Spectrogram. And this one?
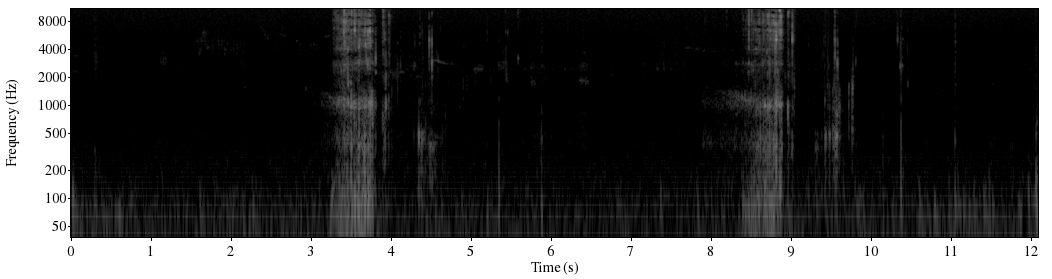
Drink slurping sound from a cup
Drink slurping sound from a mug or cup of hot tea/coffee
sipping, drinking, beverage, slurp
